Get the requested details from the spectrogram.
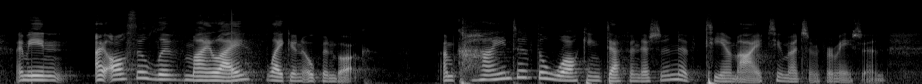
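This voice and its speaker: Loud and animated, a woman speaks at a fairly slow pace with very wide pitch swings in a very clean recording with a silent background. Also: medium pitch for a woman. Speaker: school counselor. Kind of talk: conference talk. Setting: stage with audience.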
